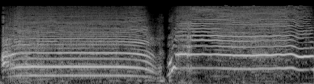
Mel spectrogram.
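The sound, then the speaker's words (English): Two loud, drawn-out braying screams in quick succession, each a harsh, piercing animal cry that sags in pitch at its end, with no talking. “If you can hear it, the brays scream.”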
